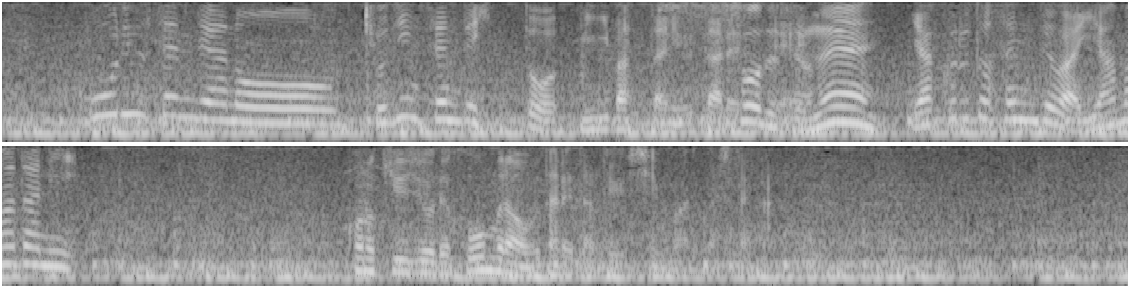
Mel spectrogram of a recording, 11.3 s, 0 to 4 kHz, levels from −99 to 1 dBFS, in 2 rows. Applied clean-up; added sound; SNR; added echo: none; none; none; none.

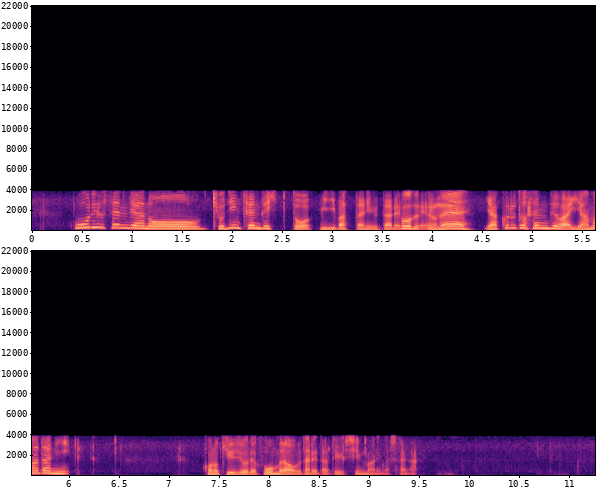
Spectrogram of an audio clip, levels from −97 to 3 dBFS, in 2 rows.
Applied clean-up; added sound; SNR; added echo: neural separator model SepFormer WHAM!.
